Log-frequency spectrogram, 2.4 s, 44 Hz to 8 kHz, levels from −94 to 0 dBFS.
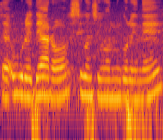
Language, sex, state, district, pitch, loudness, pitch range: Chakma, female, Tripura, Unakoti, 220 Hz, -16 LUFS, 210-230 Hz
